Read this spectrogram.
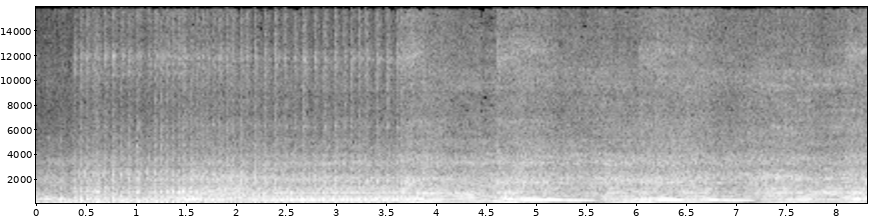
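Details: Yamaha F1ZR 110 two-stroke, stock engine and ignition, after replacing the faulty carburetor with a new one: crisp idle, pitch climbs and falls smoothly with each blip, no stumbling or hesitation; clean, responsive throttle. Healthy revving.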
